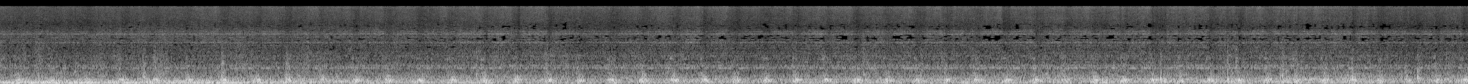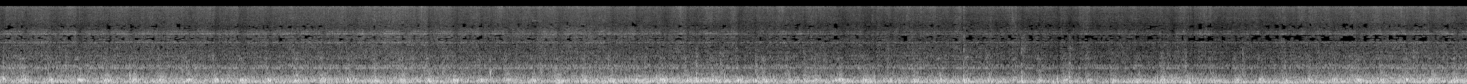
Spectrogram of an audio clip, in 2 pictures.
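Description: Train running steadily, with a regular beat about twice a second.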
